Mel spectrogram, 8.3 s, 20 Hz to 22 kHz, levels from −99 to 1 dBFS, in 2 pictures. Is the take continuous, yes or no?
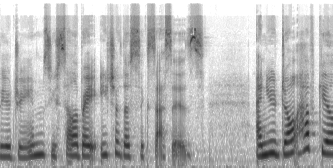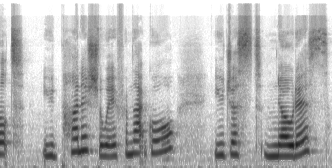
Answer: no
